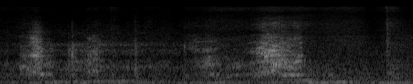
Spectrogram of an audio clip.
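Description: Handling noise from a fabric sun visor organizer as its elastic strap is stretched over a car sun visor: soft rustling and rubbing, with one louder, brief rustle a little past the middle.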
